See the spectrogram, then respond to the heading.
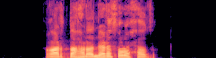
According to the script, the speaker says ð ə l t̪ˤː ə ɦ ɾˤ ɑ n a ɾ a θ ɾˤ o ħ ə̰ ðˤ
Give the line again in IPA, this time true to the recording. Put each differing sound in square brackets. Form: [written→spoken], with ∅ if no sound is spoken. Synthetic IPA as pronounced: [ð→ʁ] ə [l→ɾ] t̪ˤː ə ɦ ɾˤ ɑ n a ɾ a θ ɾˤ o ħ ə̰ ðˤ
